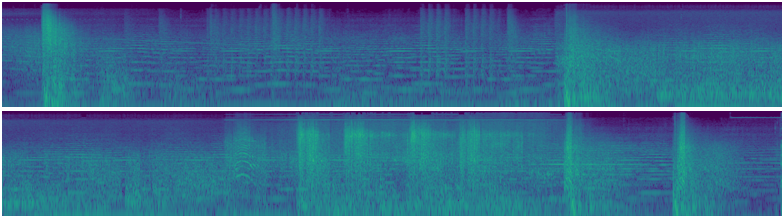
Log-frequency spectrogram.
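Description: Artillery barrage opening up ahead of a Canadian assault into the Liri Valley, heavy booms and blasts recurring at irregular intervals under a sustained music-like score, loud and close with crashing impacts.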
